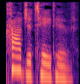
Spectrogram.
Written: cogitativeness

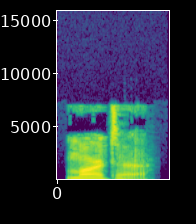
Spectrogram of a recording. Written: marta

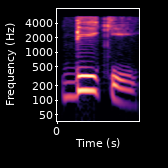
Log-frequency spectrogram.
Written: beaky

